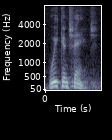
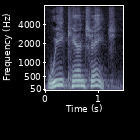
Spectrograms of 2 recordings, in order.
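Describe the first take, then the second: First: Said in the usual way. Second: We can change, drawn out slowly; slow it right down and land it; deliberate reassurance; slow emphatic. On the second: Acted. Repeated for emphasis, slowed.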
